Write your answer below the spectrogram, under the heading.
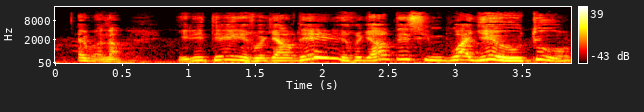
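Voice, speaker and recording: Noticeable background noise runs under this recording. A woman of medium pitch speaks at a moderate pace. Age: 80s+. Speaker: pastor's widow giving testimony. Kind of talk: testimony. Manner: halting.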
